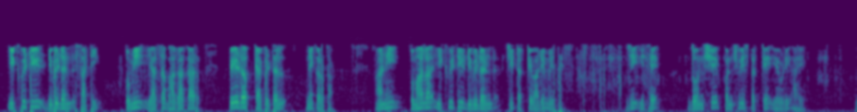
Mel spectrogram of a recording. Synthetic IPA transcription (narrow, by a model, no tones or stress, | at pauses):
ikʋiʈiːɖiʋ̤iɖəɳɖsaʈʰiːt̪um̤iːjat͡sabʱaɡakaɾ | peɽəpkæpiʈəlnekəɾt̪a | aɽ̃it̪um̤alaʔikʋiʈiːɖiʋ̤iɖəɳɖt͡ɕiːʈəkːeʋaɾiːm̤əɭt̪e | d͡ʑiːit̪ʰed̪onɕepəɲt͡sʋiːsʈəkːeeʋɽiːaɦe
